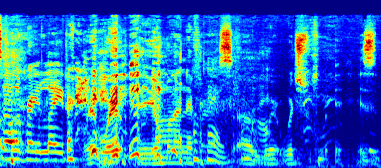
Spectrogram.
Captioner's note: laughter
